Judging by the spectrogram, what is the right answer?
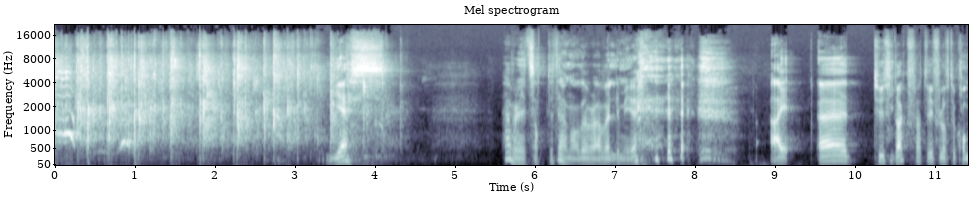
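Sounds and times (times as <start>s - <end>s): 
crowd applauding: 0.0s - 4.4s
speech: 3.5s - 4.0s, 5.6s - 8.2s, 9.0s - 11.4s
laughter: 7.2s - 8.5s.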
